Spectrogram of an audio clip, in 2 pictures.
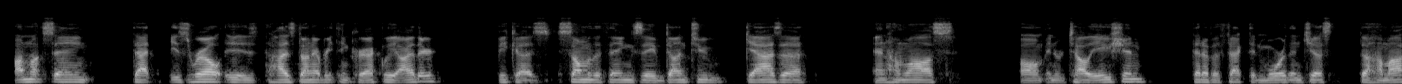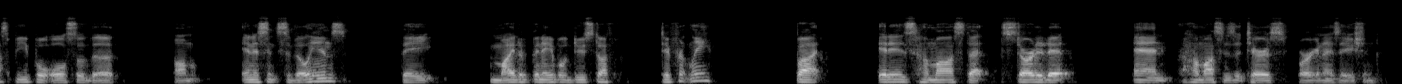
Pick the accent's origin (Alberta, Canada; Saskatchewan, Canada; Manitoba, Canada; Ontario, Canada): Alberta, Canada; I'm from Alberta.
